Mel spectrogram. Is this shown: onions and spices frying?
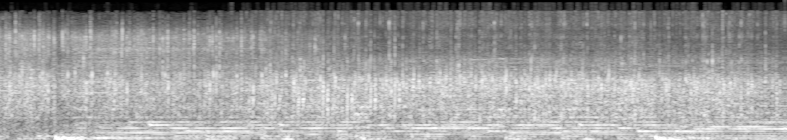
no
